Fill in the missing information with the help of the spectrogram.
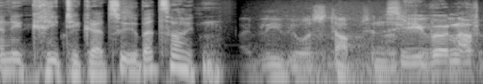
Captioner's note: voiceover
